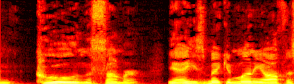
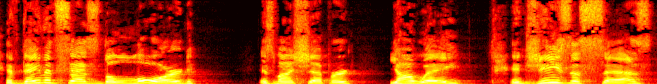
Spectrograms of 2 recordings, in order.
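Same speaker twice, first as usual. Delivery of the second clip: louder, higher preaching with slow, drawn-out phrases; rising preaching; 5 semitones higher, 4 dB louder than usual. Acted. Preacher stirring the congregation about King David, building fervour.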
